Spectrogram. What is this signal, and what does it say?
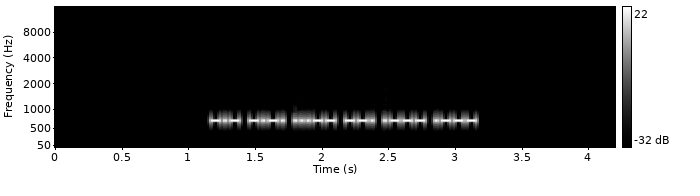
Morse code, heard as a keyed tone, about 50 wpm, 700 Hz. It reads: KC3GJJ
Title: USA Call Signs - 4x Character Spacing - 50wpm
